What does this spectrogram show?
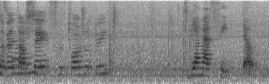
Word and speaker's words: merci: Bien merci, tell her. How do you say Bien merci. it? Bien, merci. Merci. Merci. Merci. Like mercy.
